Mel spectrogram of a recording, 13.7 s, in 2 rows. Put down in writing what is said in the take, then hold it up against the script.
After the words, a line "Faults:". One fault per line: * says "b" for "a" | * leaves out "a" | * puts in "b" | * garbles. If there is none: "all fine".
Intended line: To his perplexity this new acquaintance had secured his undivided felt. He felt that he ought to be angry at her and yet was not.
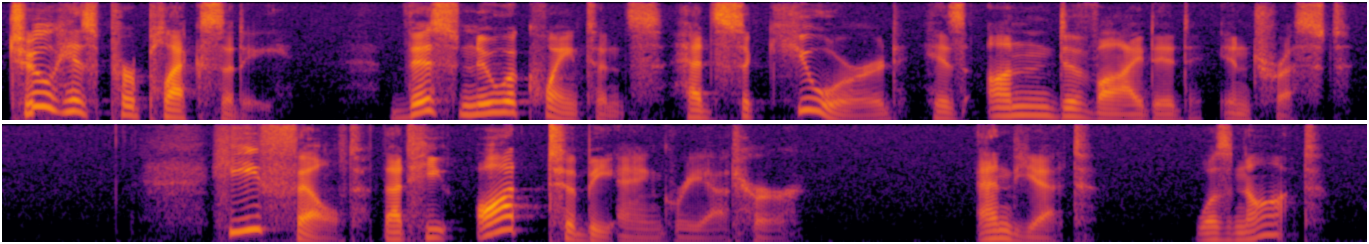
To his perplexity this new acquaintance had secured his undivided interest. He felt that he ought to be angry at her and yet was not.
Faults:
* says "interest" for "felt"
